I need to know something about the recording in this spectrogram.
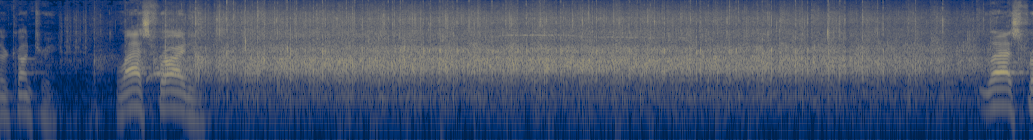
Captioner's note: applause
